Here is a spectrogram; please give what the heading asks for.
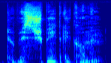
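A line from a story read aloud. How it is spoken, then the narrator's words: Whisper. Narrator (German): flüsterte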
